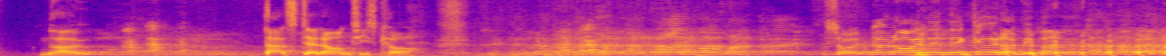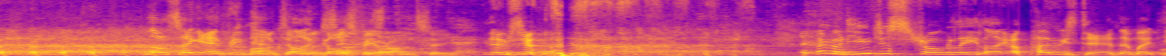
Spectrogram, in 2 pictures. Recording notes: Live from Bristol. A live recording in Bristol. In front of an audience.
